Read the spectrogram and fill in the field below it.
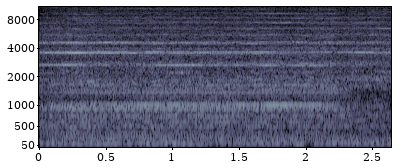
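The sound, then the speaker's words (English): A freight train over a mile long, with locomotives at front and back and more than 100 black crude oil tankers, rumbles steadily past through the Seattle suburbs toward a refinery, with a continuous low roar of rolling wheels and faint metallic ringing tones above it, no voices present. “Millions of gallons of crude oil move around the country every day on trains like this one.”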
